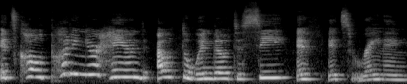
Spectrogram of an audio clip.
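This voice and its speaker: This woman uses a put-on character voice at a high pitch. She keeps a moderate pace. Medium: read story.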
